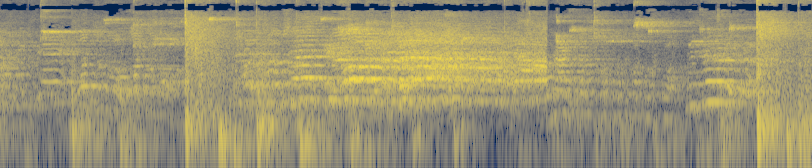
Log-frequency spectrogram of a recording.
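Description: Volleyball being struck during a rally on a hardwood gym court, with sharp hits about two seconds in and again near the end, amid players' shouted calls. The sounds echo in the large hall.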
